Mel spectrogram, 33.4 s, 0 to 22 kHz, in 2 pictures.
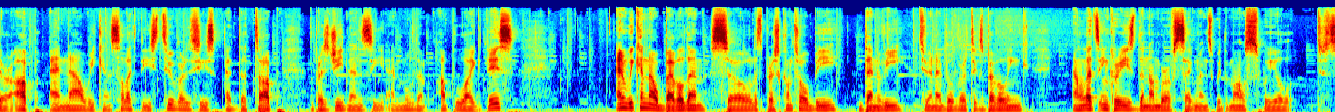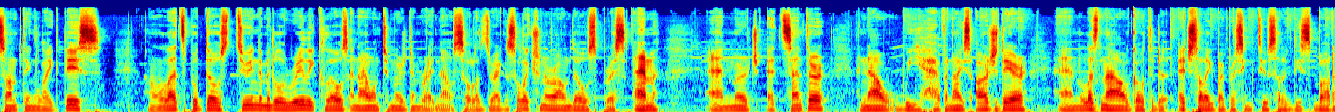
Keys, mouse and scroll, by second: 0.6 click, 2.1-3.8 middle drag, 3.8 g, 6.3 middle click, 6.8 scroll up 2, 7.2-9.7 shift+middle drag, 9.7 ctrl+b, 21.7 click, 22.5-23.0 scroll up 6, 23.0 scroll down 1, 23.3-24.5 shift+middle drag, 24.5 m, 26.9 scroll down 2, 31.2 2, 31.9 click, 33.2 x.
